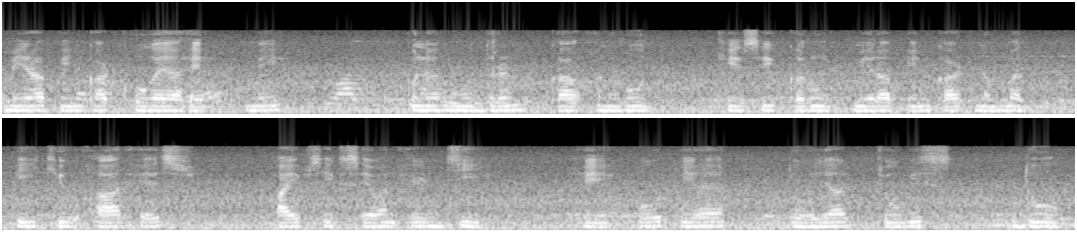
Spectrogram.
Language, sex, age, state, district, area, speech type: Hindi, male, 30-45, Madhya Pradesh, Harda, urban, read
